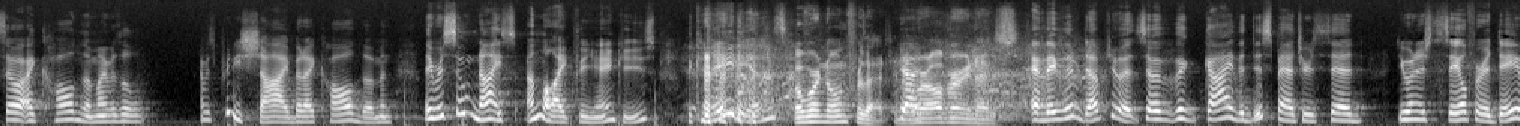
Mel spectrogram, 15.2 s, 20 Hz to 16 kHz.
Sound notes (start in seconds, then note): 6.8 laughter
